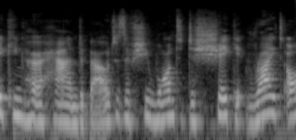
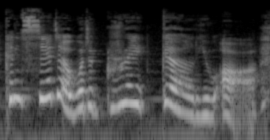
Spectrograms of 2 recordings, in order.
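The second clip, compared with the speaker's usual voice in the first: higher, urgent Queen's plea; despairing Queen; 9 semitones higher, 4 dB louder than usual. A narrator's reading. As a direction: plead with her, flustered. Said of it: "wringing her hands in despair".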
